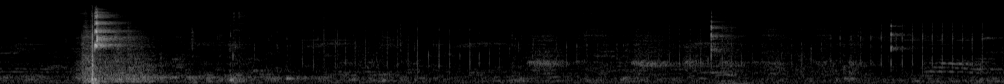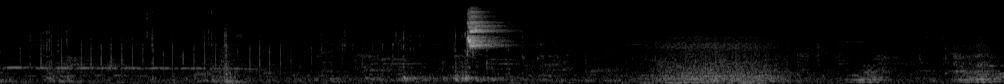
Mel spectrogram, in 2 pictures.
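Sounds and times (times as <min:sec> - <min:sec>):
bird beak pecking taps: 0:02.4 - 0:16.4
shrill bird chirp: 0:14.7 - 0:15.2.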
